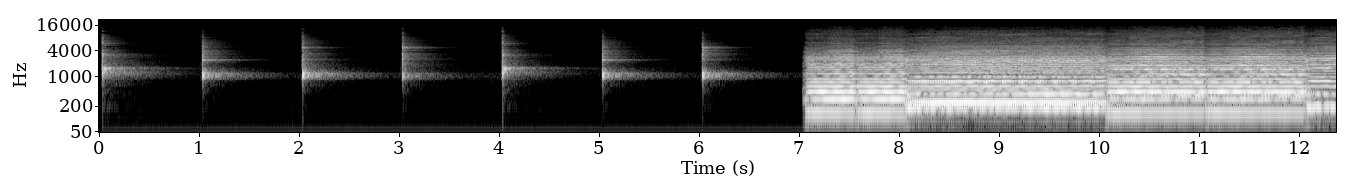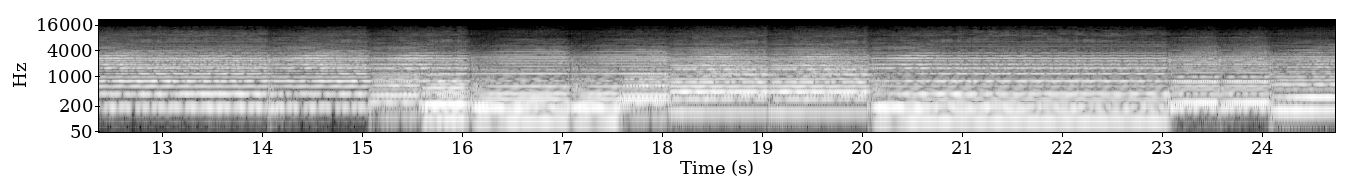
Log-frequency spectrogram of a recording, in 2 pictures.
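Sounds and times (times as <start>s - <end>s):
string trio playing a national anthem: 7.1s - 24.7s.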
